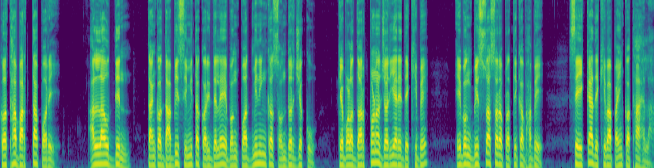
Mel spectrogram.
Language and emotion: Odia, neutral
